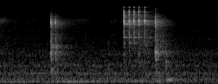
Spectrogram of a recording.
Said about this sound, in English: you take your ratchet, set it to loosen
